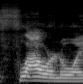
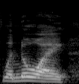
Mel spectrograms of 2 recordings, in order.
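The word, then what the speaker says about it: Flournoy: And I know it says Flowerinoi. It's what it looks like, but it's pronounced Flenoi.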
